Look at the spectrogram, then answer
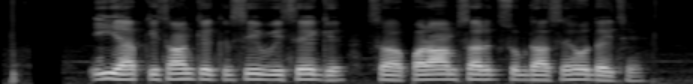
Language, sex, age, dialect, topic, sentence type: Maithili, male, 18-24, Eastern / Thethi, agriculture, statement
